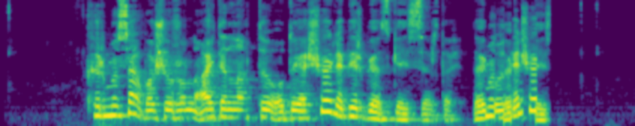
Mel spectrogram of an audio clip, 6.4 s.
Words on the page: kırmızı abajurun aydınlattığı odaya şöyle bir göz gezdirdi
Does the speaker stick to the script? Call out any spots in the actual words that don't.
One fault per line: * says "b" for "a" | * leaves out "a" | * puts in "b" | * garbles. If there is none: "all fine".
* garbles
